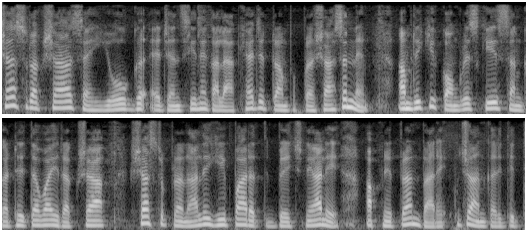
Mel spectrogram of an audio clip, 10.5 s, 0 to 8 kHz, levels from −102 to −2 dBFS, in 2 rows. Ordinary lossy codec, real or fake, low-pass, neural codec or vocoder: none; fake; 7.2 kHz; codec, 16 kHz, 8 kbps, FunCodec, trained on Chinese and English, 25 frames a second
